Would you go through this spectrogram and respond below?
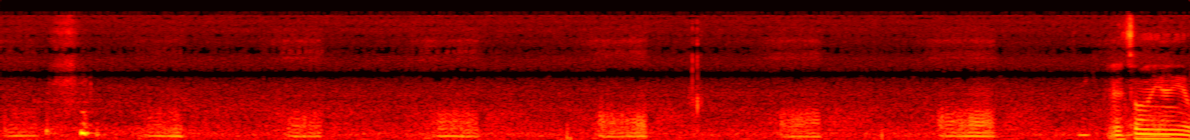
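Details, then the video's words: Sleeping Pit Bull snoring loudly; low rasping breaths repeat roughly every one and a half seconds, steady and rhythmic, with faint background hum. "Pitbull Snoring"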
